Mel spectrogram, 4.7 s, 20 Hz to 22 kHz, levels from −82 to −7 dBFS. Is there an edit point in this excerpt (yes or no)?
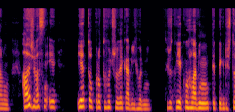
yes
